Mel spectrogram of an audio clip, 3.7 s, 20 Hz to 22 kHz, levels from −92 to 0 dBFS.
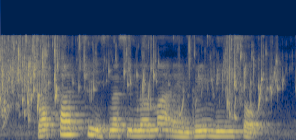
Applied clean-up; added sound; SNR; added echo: none; Bathtub (filling or washing); 9 dB; none.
